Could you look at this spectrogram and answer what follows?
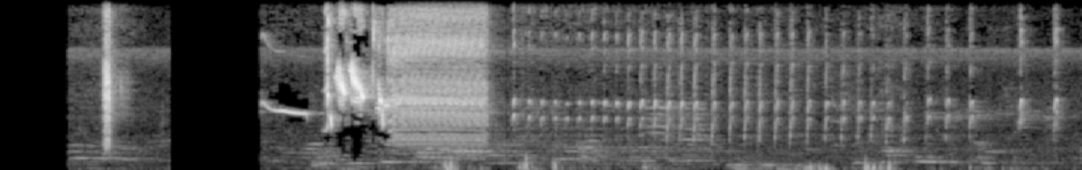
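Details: Red-cowled cardinal singing in the ringing 'retinindo' style: a bright, sharp high note, then a dense run of rapid, repeated high metallic notes over several seconds, with low murmuring and thumps beneath.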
